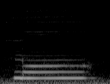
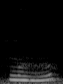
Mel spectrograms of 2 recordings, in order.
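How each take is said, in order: First: It is said in the first tone. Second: It is said in the second tone. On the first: "That's number one" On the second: "That's number two"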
